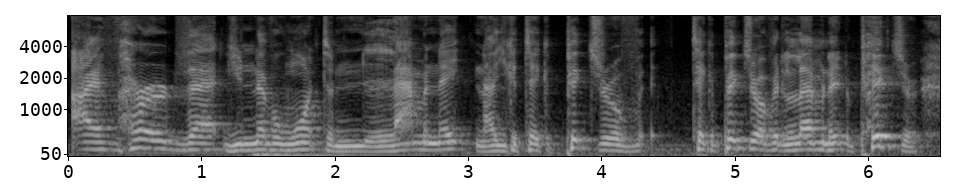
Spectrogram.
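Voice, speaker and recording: Audible room echo and very even loudness. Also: man, fairly high pitch for a man, ordinary pitch variation. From Jamaica. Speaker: pastor and election official. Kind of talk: radio interview. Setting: radio studio.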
